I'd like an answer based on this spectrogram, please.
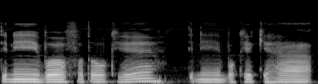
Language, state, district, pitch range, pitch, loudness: Kokborok, Tripura, West Tripura, 105-115 Hz, 110 Hz, -19 LUFS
